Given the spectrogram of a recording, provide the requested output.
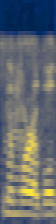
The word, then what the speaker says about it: memorable: My most memorable, accent on the first syllable.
